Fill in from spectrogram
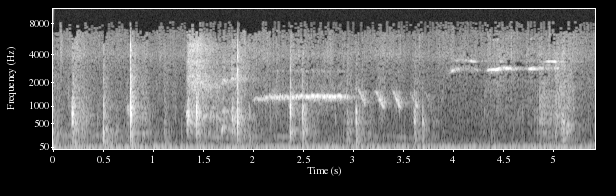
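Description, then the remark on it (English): A small bird in a cage chirps and trills in short, bright bursts, with a sustained whistled tone and quick chattering notes over a faint background hum. “Oh, look at that poor little bird in a cage.”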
